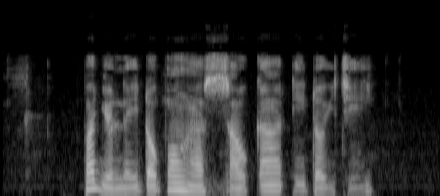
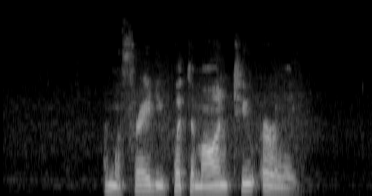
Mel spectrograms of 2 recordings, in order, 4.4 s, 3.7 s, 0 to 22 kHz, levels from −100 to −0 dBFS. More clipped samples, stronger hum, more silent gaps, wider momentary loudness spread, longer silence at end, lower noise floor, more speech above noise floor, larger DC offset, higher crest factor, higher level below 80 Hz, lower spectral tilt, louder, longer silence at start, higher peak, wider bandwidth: neither; neither; neither; about the same, 10 LU vs 8 LU; about the same, 0.7 s vs 0.75 s; second, -80 dBFS vs -85 dBFS; about the same, 46 dB vs 48 dB; neither; about the same, 20 dB vs 20 dB; first, -72 dBFS vs -84 dBFS; second, -4 dB/octave vs -6.5 dB/octave; first, -34 LUFS vs -37 LUFS; second, 0.25 s vs 1.05 s; first, -16 dBFS vs -20 dBFS; about the same, 10 kHz vs 10 kHz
